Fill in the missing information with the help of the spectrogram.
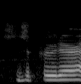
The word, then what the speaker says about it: Zapruder: Now, if you look at the Zapruder film, Zapruder, I believe I'm pronouncing that correctly.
